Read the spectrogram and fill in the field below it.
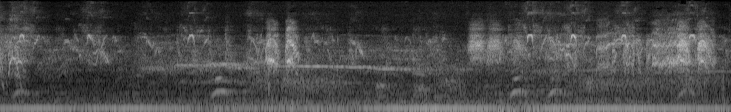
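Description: Pigeons, jackdaws and lesser kestrels call across the rooftops of Matera in a steady chorus of chirps and cries, swelling into louder bursts with a low constant hum underneath.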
